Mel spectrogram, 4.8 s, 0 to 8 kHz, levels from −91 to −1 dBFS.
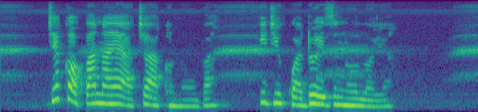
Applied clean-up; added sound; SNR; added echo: none; Frog; 15 dB; none.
